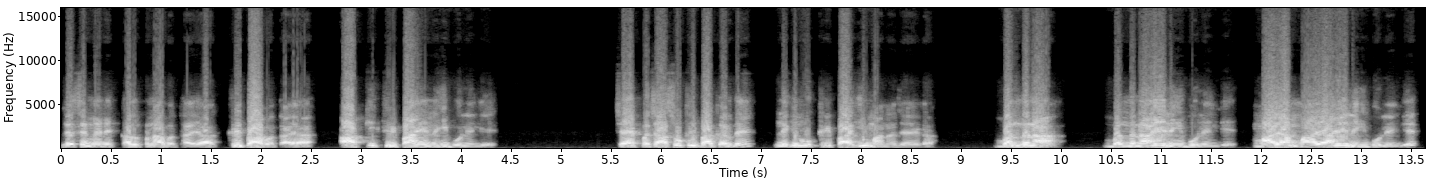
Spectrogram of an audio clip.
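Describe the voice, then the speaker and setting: A man's voice: medium pitch, lively intonation, rough recording. Guy teaching grammar on a video call, patient, keeps repeating stuff for the students. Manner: patient, repeats points and lists examples slowly. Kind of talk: live online class lecture.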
